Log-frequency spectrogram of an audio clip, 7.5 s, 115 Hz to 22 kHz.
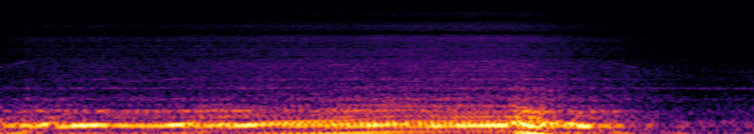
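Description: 2003 Chevrolet Silverado's 5.3-litre V8 running at raised revs, heard from inside the cab, swelling loudest about five seconds in and dropping back toward idle about a second later. The engine is holding oil pressure around 40 after its oil pickup tube O-ring was replaced, the cause of its earlier loss of oil pressure.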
